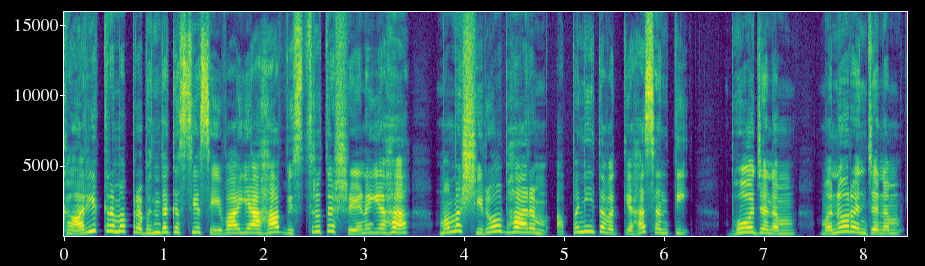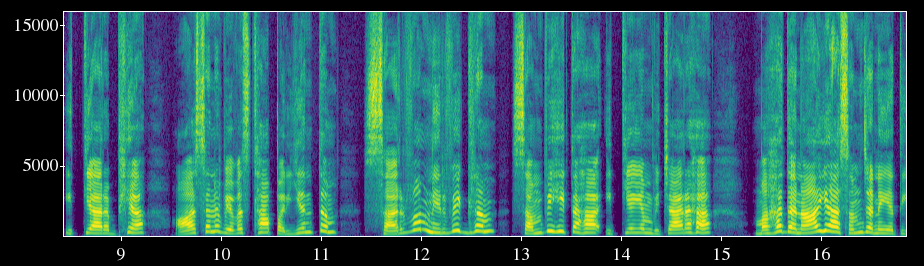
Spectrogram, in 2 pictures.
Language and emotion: Sanskrit, happy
